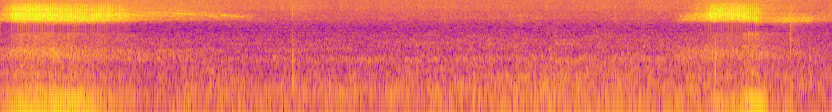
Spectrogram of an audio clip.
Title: My roommate snores.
